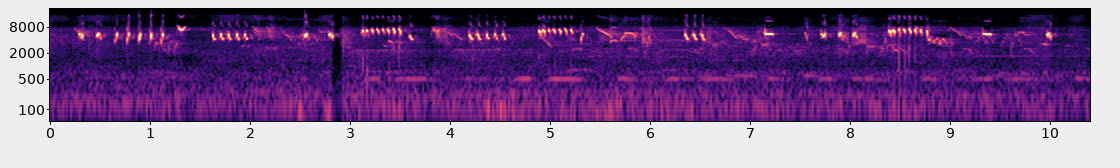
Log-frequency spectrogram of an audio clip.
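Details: King konin song used as a bird-trapping lure: continuous high chirping in rapid bursts, with buzzy trills and upslurred notes, while a faint low tone repeats in the background.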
